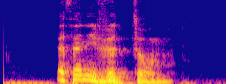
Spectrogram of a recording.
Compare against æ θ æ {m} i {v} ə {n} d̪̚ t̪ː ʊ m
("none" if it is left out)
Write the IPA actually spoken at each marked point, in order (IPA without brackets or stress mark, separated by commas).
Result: n, v, none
